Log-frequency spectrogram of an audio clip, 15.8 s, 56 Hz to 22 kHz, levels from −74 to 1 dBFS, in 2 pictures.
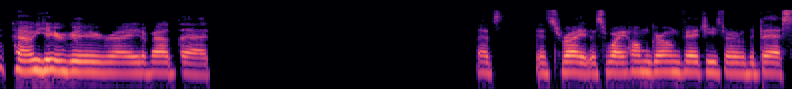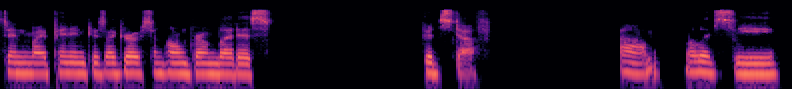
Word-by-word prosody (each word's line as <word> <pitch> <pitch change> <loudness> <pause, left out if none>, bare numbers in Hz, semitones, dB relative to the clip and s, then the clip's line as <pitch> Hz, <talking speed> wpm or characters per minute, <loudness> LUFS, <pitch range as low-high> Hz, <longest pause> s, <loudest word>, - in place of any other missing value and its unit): Oh, 190 -2 +6
you're 195 -1 +5
very 180 -1 +3
right 170 0 -1
about 170 -1 +1
that. 155 -3 -1 2.7
That's 170 -1 -6 0.3
that's 165 -1 -5
right, 175 -2 +5
that's 160 +1 -2
why 170 -1 +3
homegrown 180 0 0
veggies 175 -1 0
are 165 -1 0
the 165 - -5
best 165 0 +1
in 165 -1 -3
my 160 0 -1
opinion, 165 +1 -4
'cause 165 +1 -5
I 165 - -1
grow 165 +1 0
some 165 +1 -5
homegrown 160 -1 -2
lettuce 155 -2 +1 1.5
Good 165 -2 -3
stuff. - - +1 1.3
Um, 175 +1 -4 0.2
well, 180 -2 -4
let's 165 -2 0
see 155 -1 0
170 Hz, 115 wpm, -23 LUFS, 160-175 Hz, 2.7 s, Oh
